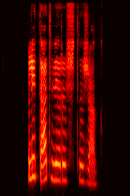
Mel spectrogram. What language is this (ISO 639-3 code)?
chm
